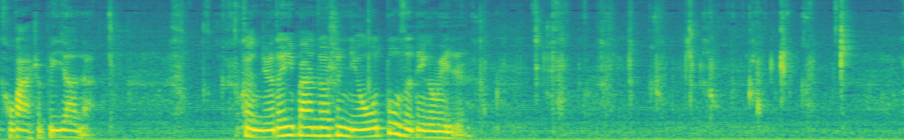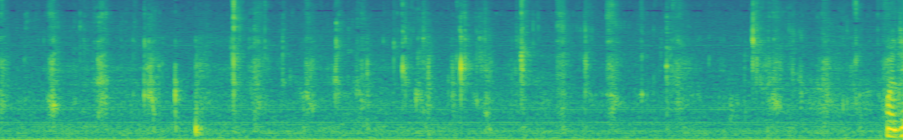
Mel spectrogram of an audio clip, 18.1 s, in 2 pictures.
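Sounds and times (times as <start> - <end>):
steady low hum: 0.0 - 18.0
crisp chewing clicks and crackles: 4.5 - 18.0.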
